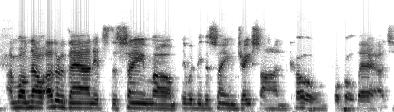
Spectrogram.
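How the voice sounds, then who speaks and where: A man speaks very slowly in a fairly high voice for a man, with fairly even intonation. Noticeable background noise sits behind him. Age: 60s. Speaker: coaching client learning Facebook marketing. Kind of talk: coaching session, casual chat.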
